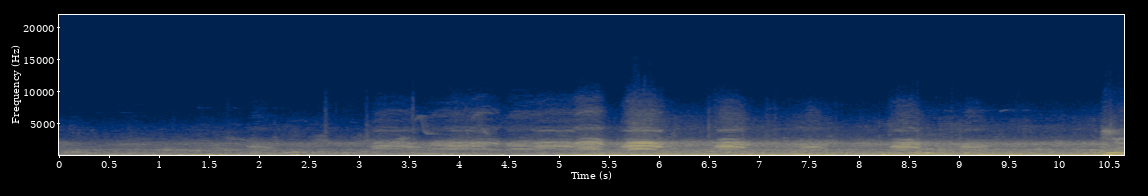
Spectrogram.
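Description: A bird calling in a run of short, repeated calls, about two a second, starting about three seconds in, over a steady low rumble.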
